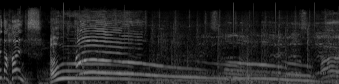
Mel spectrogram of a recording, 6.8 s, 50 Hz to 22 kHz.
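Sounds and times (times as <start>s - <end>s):
speech: 0.0s - 1.8s
person howling like a wolf: 1.4s - 6.6s.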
